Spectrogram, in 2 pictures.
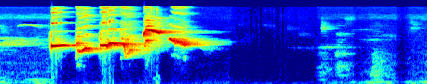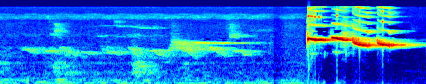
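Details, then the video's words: Orange-headed thrush singing as a lure to provoke other thrushes into a back-and-forth exchange. A long, tumbling phrase of varied whistles is followed, after a quiet pause, by a shorter bright burst. "Hitungan detik anis kembang malas bunyi langsung emosi ikut bunyi sahut sahutan"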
